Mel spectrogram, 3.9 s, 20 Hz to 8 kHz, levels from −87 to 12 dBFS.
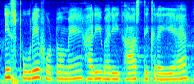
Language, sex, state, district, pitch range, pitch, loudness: Hindi, female, Uttar Pradesh, Lucknow, 210-235 Hz, 215 Hz, -17 LUFS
